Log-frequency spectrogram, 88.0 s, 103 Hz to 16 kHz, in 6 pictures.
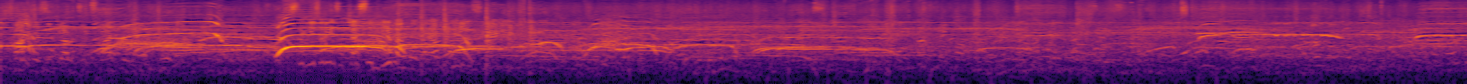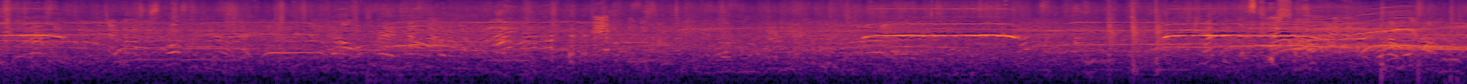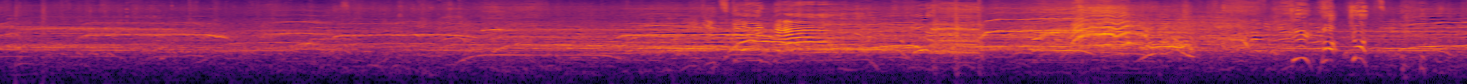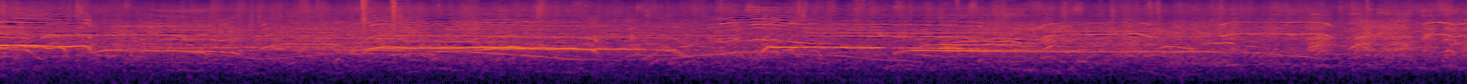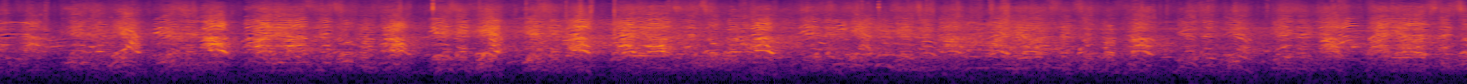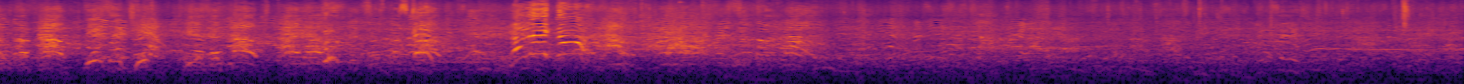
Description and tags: FridaysForFutureAugsburg18Jan2019
Ambience recording of a crowd of 1,500 students and adults marching, cheering and chanting during a FridaysForFuture rally in Augsburg (Germany) on 18 Jan 2019.
starting at 0:50: chants of the German FridaysForFuture slogan: "Wir sind hier, wir sind laut, weil ihr uns die Zukunft klaut!" (We are here, we are loud, because you're stealing our future!)
Recording device: Zoom H4n
Pre processing: soft limiter
Post processing: normalized to 0.0 dB
ambience, applaud, applause, chanting, cheering, clap, people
